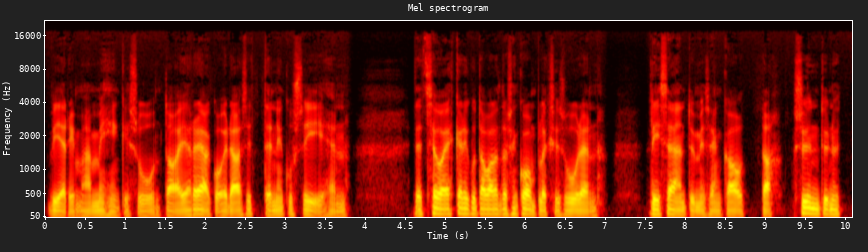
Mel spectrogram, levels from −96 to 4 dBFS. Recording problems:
none

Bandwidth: 17.5 kHz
